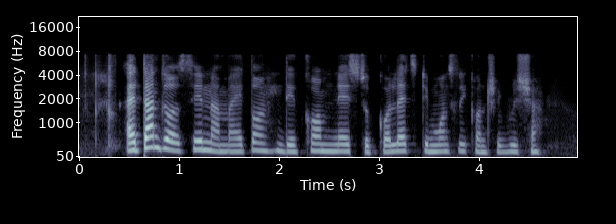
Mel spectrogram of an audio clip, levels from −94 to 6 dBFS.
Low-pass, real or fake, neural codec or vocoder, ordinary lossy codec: 7.2 kHz; fake; codec, 16 kHz, 1 kbps, X-Codec, HuBERT features, trained on LibriSpeech; none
